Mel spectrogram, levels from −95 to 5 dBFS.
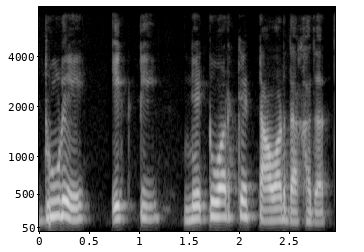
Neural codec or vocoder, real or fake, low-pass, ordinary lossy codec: codec, 16 kHz, 4 kbps, FunCodec, trained on Chinese and English, 50 frames a second; fake; 7.2 kHz; none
